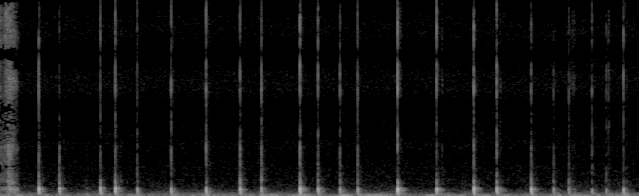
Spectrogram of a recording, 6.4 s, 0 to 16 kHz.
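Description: A graphite pencil point taps and scratches rapidly on the covered top sheet of a small, square, solid stack of brown kraft paper sticky notes held in the hand. About 22 quick, dry, quiet taps land at an uneven pace, each with a short, woody mid-pitched knock near 570 Hz and a faint bright scratch. Each tap dies away almost instantly.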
